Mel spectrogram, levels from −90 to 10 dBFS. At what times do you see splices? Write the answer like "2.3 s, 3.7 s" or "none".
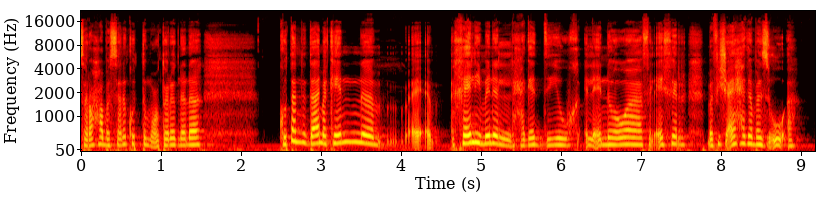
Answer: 1.2 s, 2.6 s, 3.0 s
